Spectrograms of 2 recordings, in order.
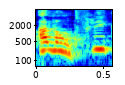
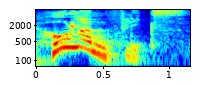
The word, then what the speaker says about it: HaalanFlix: générique hollande flix non c'est pas allant de flics c'est au lam flix ça sonne mieux donc on le prononce comme ça il fallait le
